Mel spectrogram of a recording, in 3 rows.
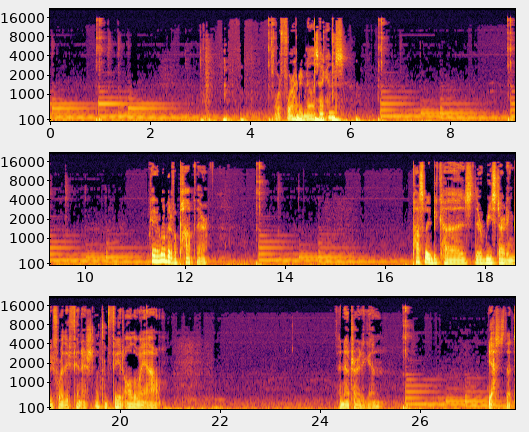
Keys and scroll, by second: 4.9 4, 5.2 0, 5.6 Return.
